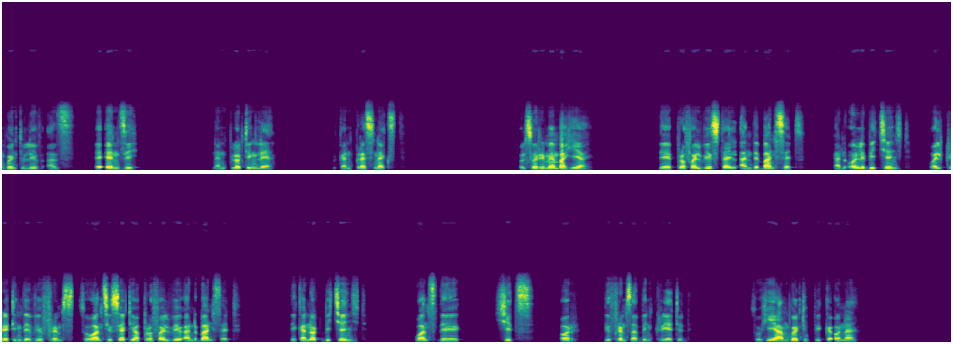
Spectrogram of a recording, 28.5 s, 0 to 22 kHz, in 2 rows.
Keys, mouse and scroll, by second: 5.5 click, 27.2-28.4 scroll up 1.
